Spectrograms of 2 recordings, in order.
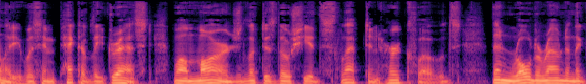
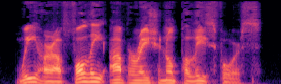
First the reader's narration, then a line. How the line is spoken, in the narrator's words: Honecker growled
